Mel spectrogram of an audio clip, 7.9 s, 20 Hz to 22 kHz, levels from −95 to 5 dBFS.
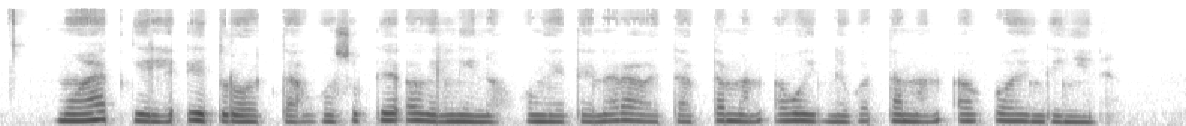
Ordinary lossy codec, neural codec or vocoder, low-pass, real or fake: Opus, 16 kbps; none; 14.4 kHz; real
